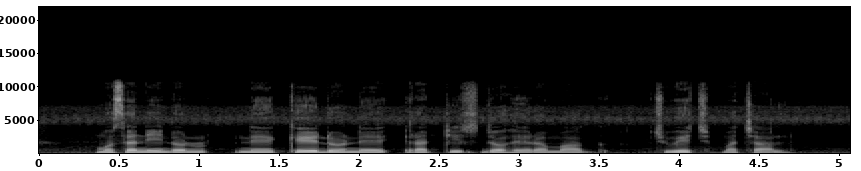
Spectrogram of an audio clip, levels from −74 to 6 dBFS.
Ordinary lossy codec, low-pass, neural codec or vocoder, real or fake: none; 10.8 kHz; none; real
